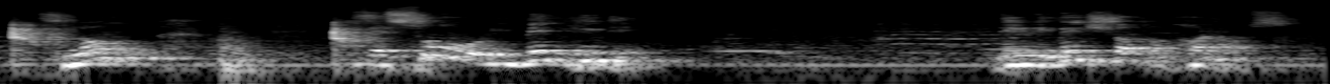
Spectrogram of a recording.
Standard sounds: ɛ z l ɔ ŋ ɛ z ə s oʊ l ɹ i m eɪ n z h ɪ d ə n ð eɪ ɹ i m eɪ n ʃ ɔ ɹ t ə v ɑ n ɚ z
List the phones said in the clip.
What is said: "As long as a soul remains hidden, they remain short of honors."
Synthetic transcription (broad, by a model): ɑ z l ɔ ŋ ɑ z ə s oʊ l ɹ i m eɪ n h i d n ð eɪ ɹ i m eɪ n ʃ ɔ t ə p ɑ n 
